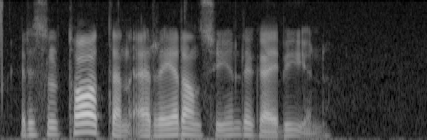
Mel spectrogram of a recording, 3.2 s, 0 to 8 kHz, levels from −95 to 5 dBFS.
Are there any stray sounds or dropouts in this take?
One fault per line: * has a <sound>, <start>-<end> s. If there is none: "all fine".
all fine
